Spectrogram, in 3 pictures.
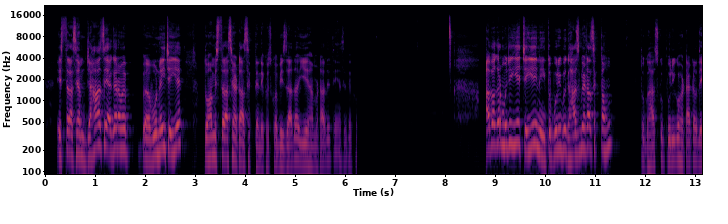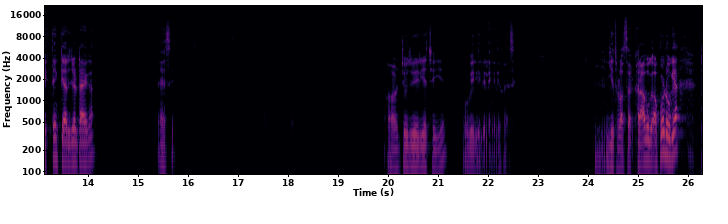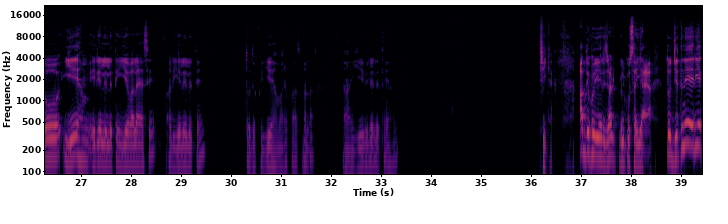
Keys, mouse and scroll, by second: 1.0-3.9 drag, 5.6-31.5 drag, 32.1-39.4 drag.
